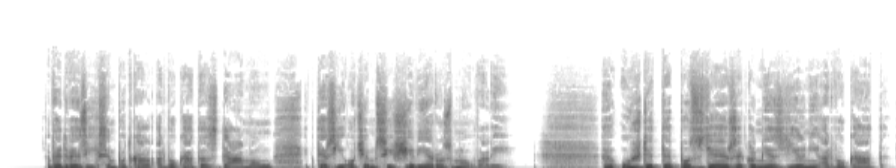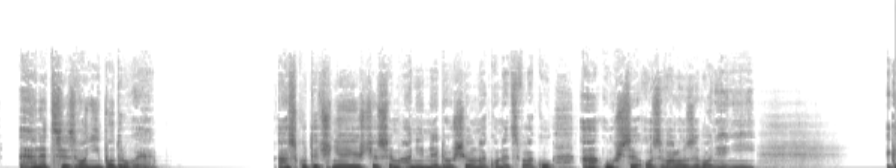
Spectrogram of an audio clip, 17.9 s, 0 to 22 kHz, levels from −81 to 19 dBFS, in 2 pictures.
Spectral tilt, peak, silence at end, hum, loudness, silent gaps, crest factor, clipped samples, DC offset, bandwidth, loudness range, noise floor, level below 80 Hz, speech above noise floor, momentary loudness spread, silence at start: -5.5 dB/octave; -4 dBFS; 0 s; none; -20 LUFS; none; 16 dB; under 0.1%; under 0.1%; 14.5 kHz; 3 LU; -73 dBFS; -54 dBFS; 54 dB; 12 LU; 0.5 s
